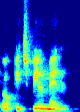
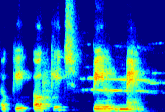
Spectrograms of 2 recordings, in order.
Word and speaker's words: Okichpilmen: Es como Okichpilmen. Okichpilmen con N, ¿no? Terminas Okichpilmen, como men de hombres, Okichpilmen, bueno, es en inglés, Okichpilmen.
